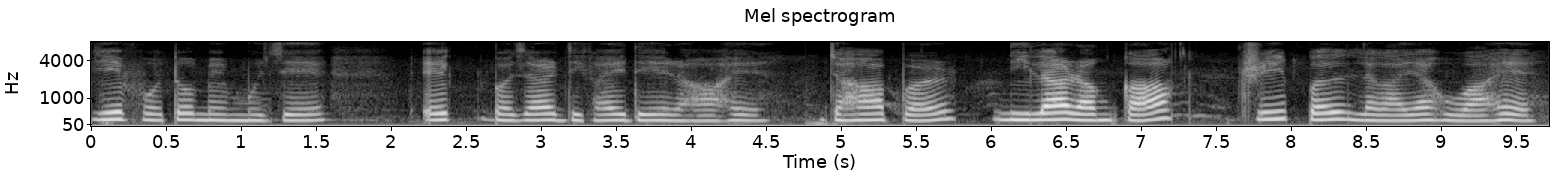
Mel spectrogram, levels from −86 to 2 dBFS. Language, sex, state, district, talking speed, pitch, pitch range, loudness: Hindi, female, Arunachal Pradesh, Papum Pare, 115 wpm, 220 Hz, 210-235 Hz, -17 LUFS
